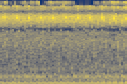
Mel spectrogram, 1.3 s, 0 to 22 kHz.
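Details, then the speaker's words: Lada Priora four-cylinder idling on three cylinders: injector feed wiring touching ground, one cylinder cut out with no or weak injector pulse; low, uneven, lumpy idle before the wires are spliced together directly; rough idle from dead cylinder. "Мына жерде массаға тиіп, бір цилиндрді айырып тұрған. Бізде 3 цилиндрмен жүр, ол үшін біз қазір бір-біріне жалғап жібереміз, бір-біріне жалғағасын. Көлік дәл осындай іркілдеп тұр ғой көлікте."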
